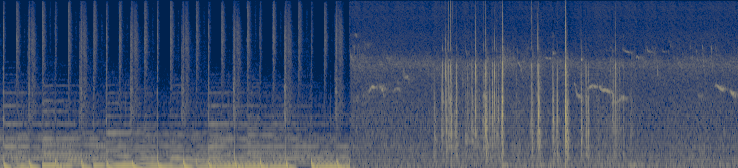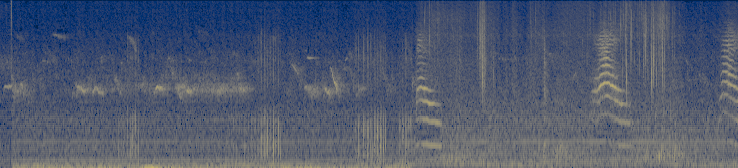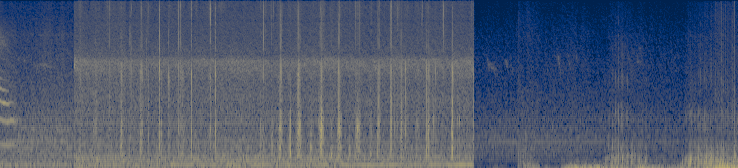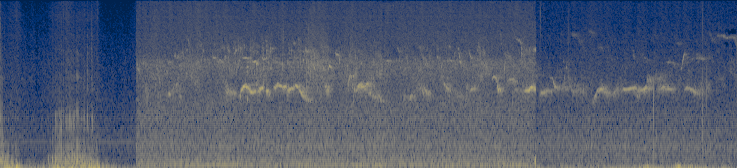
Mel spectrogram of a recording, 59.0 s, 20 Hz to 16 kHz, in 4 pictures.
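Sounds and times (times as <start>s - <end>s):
sharp clicks and knocks: 8.7s - 12.8s, 31.0s - 39.0s
cats meowing: 21.9s - 23.7s, 26.6s - 27.6s, 29.1s - 30.0s.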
